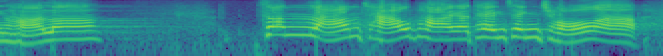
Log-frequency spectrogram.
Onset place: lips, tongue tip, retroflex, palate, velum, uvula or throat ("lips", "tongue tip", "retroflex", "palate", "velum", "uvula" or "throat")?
velum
